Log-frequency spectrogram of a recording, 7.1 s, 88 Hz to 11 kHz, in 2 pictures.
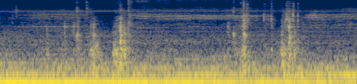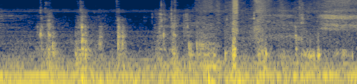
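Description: Cessna 150 toe-brake pedal pumped repeatedly by foot: a series of light clicks and knocks about every half second, over a steady low rumble. The pedal is being pumped to push fluid through the repaired brake line and check it for leaks.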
